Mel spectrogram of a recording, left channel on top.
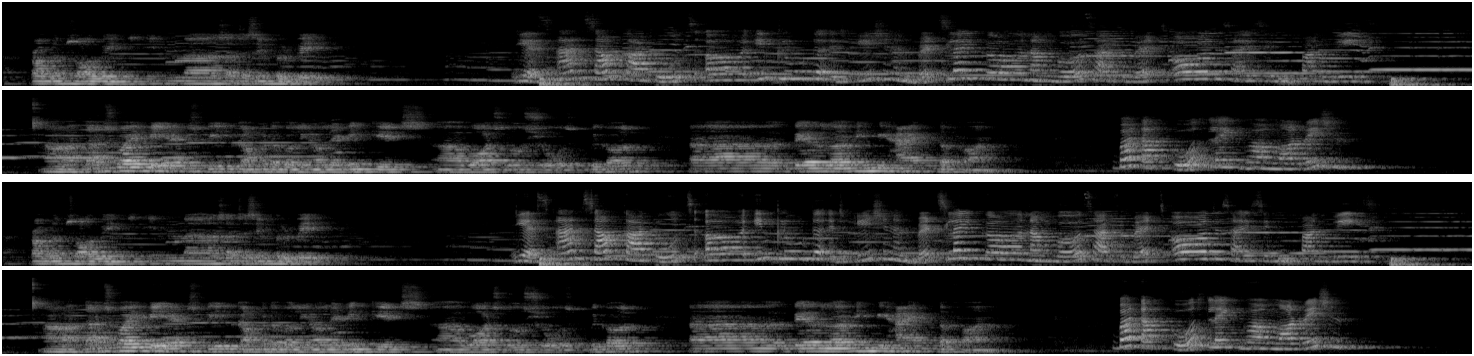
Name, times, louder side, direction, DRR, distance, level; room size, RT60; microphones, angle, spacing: voice 1, 0.3-3.2 15.0-21.1 21.6-24.6, equal, 20° right, -4 dB, 1.7 m, -30 dB
sound 1, 1.1-4.1 4.4-10.2 10.7-18.1, left 4 dB, 85° left, 1.0 m, -42 dB
voice 2, 5.1-14.0 25.8-28.1, right 2 dB, 90° right, 2 dB, 1.0 m, -32 dB
5.4 x 5.1 x 3.7 m, 1.0 s
head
